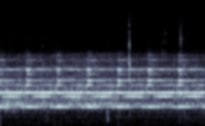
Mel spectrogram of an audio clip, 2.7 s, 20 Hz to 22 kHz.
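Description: A Paragon 2 Y6B model steam locomotive's sound system rings its bell in repeated evenly spaced strikes over a steady droning hum, close and fairly loud, with no talking.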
